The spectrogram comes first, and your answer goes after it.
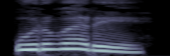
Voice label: "ಊರ್ವರೆ", Kannada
